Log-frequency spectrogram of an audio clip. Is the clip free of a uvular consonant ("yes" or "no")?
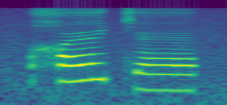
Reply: no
